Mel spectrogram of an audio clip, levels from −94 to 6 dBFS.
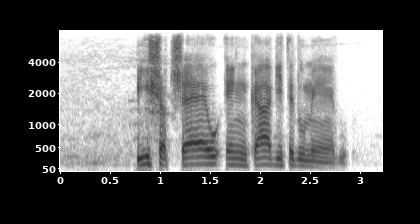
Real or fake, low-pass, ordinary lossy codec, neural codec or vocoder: real; 7.2 kHz; Opus, 24 kbps; none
